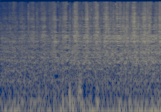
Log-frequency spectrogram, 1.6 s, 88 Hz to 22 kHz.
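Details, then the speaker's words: 1992 Mariner 40 HP Magnum two-stroke outboard with oil injection, idling after its oil reservoir float was repaired and the magnet reattached: a steady, even putter with no low-oil alarm beep, which sounded continuously before the fix. Normal idle. "notice there's no beep you can hear the motor running"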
